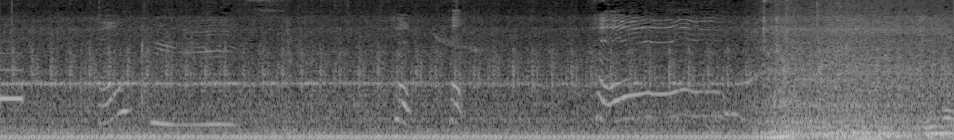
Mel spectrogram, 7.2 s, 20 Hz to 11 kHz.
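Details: 2000 Jeep Wrangler, 140,000 miles, idling: steady low rumble with even beat and some chirping; engine sounds healthy, any rattle is the exhaust.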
